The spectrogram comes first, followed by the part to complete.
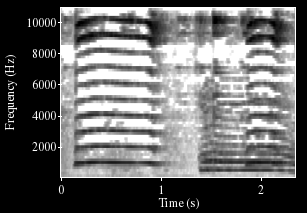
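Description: Two drawn-out, high-pitched howling calls: a first held note, then a lower one that slides downward as it ends.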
